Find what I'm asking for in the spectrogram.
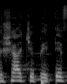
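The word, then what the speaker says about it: ChatGPT: chat GPT, né? É isso? É chat GPT, falei certo? Falou, Perdão, falou porque certíssimo.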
